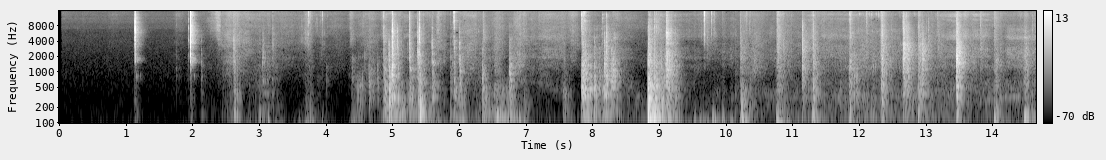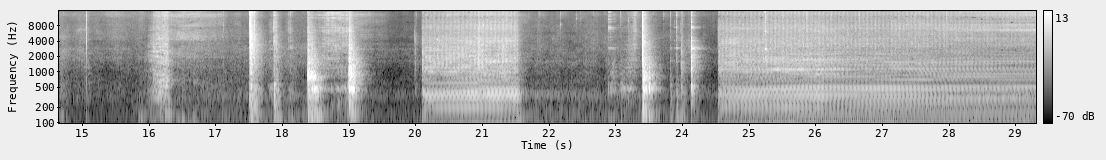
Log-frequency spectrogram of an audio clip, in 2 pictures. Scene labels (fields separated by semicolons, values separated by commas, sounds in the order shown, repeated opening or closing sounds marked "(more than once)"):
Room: kitchen; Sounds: light switch, door, footsteps, cutlery and dishes, coffee machine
